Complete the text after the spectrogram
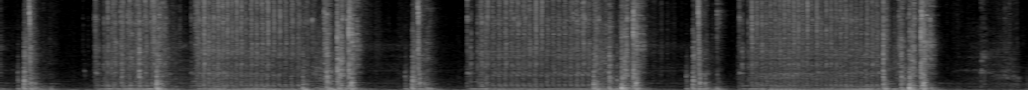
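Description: A sewing machine whirs as it stitches in quick bursts.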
